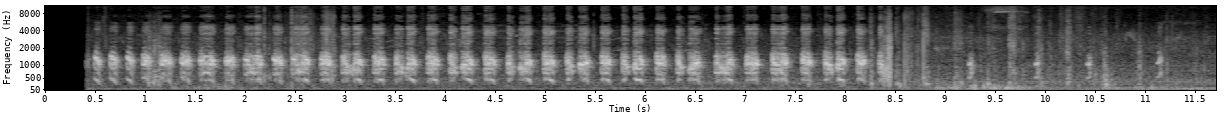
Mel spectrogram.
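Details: Chukar partridge calling in a long fast series of loud clucking notes, about two per second, pulsing steadily for eight seconds before breaking into scattered softer notes.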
